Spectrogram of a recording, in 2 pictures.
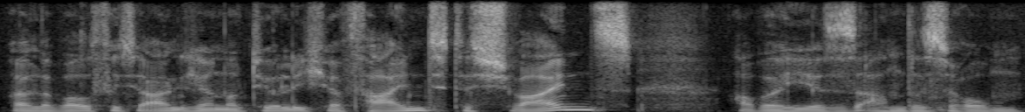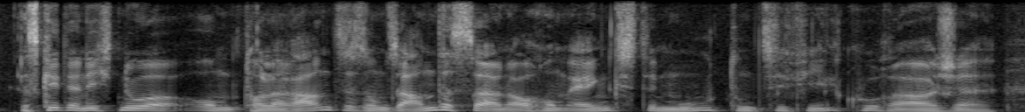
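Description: A man calmly and reflectively discussing a children's book he has just heard read. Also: lowish voice, breathy edge. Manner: measured, reflective. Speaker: book reviewer, co-host.

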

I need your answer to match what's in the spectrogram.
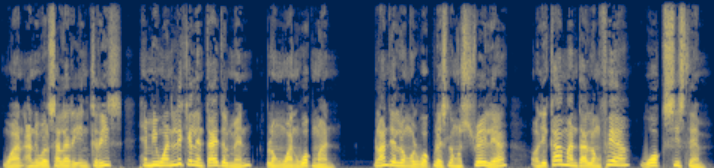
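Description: A man's voice: high voice, normal speed, no room sound, studio quality. A man with a Solomon Islands accent presenting a scripted explainer in Solomon Islands Pidgin. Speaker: radio presenter.

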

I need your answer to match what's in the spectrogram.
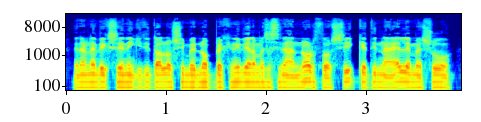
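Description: A man's voice: mid-range voice, steady tone, no room sound. Male sports news reader, dry studio sound. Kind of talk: scripted sports news narration.

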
